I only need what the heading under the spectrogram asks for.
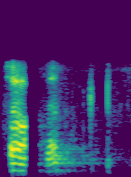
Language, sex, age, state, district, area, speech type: Tamil, male, 45-60, Tamil Nadu, Tenkasi, rural, conversation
